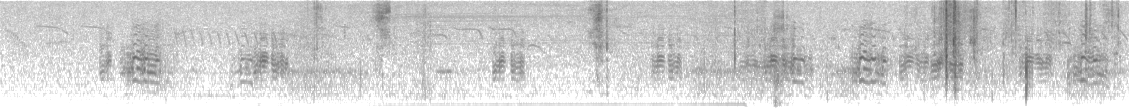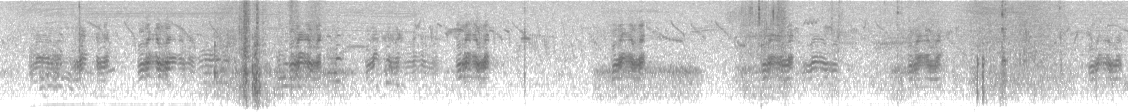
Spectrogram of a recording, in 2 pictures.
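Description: A flock of wild geese calling in flight: many short honks, faint and repeated throughout. A few sharp knocks cut in, the loudest about seven and ten seconds in.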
